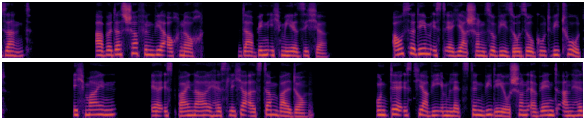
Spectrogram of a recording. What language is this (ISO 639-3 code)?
deu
